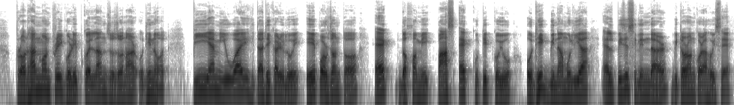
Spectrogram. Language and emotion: Assamese, neutral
